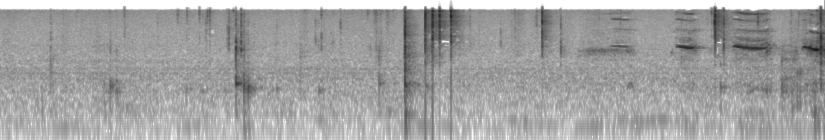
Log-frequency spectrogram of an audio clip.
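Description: Weimaraner puppy gnawing a chew bone: sharp clicks and crunches of teeth on the bone, loudest in a quick cluster about halfway through. In the last couple of seconds the dog gives several short, high-pitched whining cries as it chews.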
